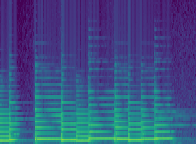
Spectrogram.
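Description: A short piano phrase of evenly spaced quavers in a straight, unswung rhythm, clear and close, with the last note fading out.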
